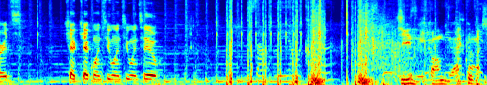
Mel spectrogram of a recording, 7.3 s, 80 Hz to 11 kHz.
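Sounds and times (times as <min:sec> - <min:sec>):
speech: 0:00.0 - 0:02.6, 0:06.0 - 0:07.2
song playing: 0:00.0 - 0:07.2
gunshot sound effects from a soundboard: 0:03.4 - 0:06.3.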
